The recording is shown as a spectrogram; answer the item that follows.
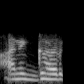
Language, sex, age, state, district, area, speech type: Marathi, female, 18-30, Maharashtra, Akola, rural, conversation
